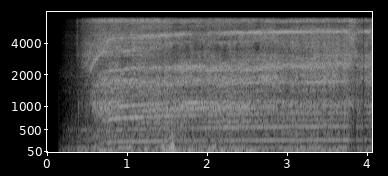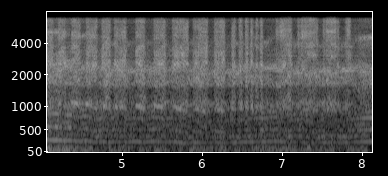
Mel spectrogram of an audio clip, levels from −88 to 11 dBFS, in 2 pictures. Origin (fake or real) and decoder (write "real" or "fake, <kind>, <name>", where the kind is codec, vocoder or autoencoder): fake, autoencoder, DAC-VAE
